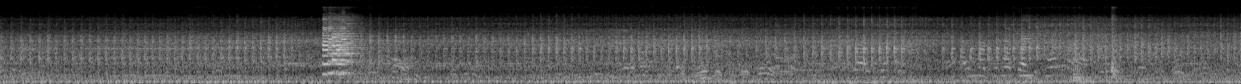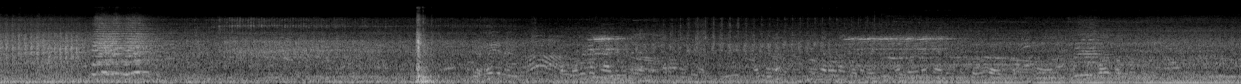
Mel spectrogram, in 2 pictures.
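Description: A vehicle horn tooting twice: a short, loud toot about three seconds in and another slightly longer one about thirteen seconds in, over voices and street noise.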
